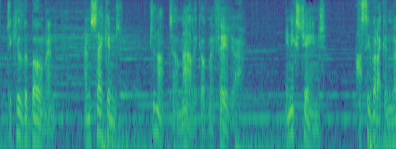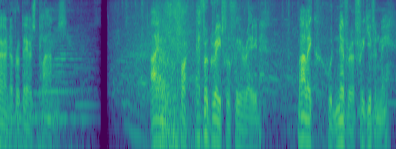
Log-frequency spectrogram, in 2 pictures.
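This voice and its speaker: Self-doubting assassin, low voice, humble and pleading, music behind. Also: male voice, sing-song, moderate pace. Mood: grateful, cautious. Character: anxious, self-doubting assassin begging a favour. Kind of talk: dramatic video game voice acting. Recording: background music under the voice.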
